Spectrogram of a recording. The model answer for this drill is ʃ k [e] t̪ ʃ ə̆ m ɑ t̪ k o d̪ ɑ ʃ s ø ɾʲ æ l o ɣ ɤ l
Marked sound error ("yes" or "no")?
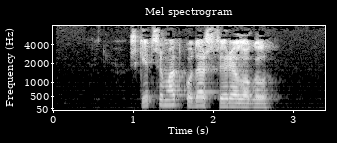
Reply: no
